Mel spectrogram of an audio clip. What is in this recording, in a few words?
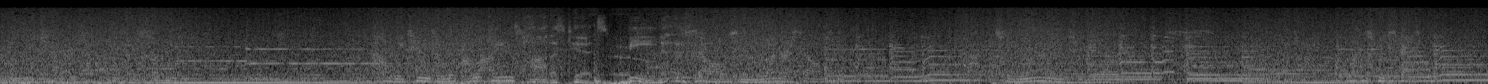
call ES; KBRK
